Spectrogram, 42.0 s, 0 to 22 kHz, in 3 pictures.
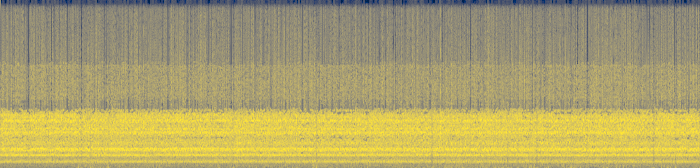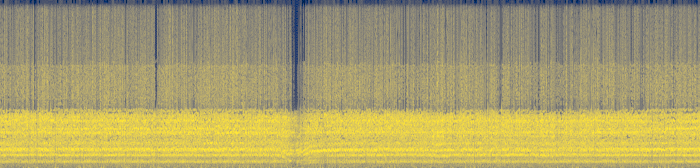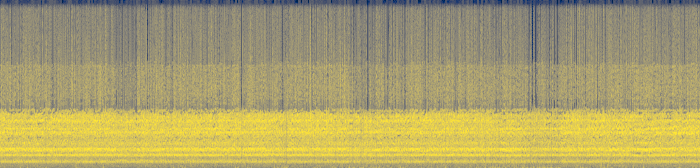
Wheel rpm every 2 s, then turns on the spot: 230, 240, 240, 230, 230, 230, 230, 230, 240, 210, 200, 230, 230, 230, 240, 230, 230, 230, 230, 230, 230.
none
